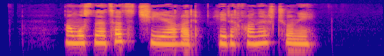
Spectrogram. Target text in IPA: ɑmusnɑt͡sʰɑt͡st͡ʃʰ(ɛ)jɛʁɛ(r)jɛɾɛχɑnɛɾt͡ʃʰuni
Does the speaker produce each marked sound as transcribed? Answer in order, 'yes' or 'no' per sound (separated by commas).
no, no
